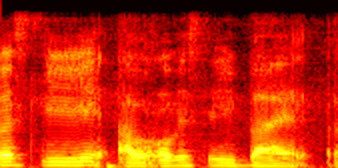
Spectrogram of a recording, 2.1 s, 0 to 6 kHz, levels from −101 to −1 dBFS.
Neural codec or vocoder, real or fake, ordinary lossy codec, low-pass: codec, 32 kHz, 1.9 kbps, SNAC; fake; none; 5.4 kHz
